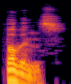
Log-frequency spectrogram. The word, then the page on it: bobbins: Australian English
